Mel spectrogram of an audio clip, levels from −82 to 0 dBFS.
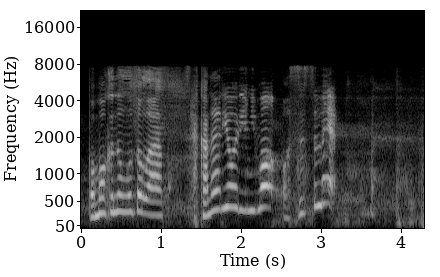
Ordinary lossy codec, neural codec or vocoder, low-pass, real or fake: none; codec, 16 kHz, 0.8 kbps, ZipCodec; none; fake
